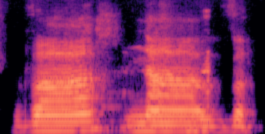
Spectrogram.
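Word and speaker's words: בניו: The Yud Vav ending is pronounced Av. Av. Vanav.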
